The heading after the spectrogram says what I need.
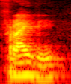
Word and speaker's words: fræði: As a fun side note, this becomes modern Icelandic fræði, because the /o and ash merge in Icelandic as a vowel pronounced I and still written as ash.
